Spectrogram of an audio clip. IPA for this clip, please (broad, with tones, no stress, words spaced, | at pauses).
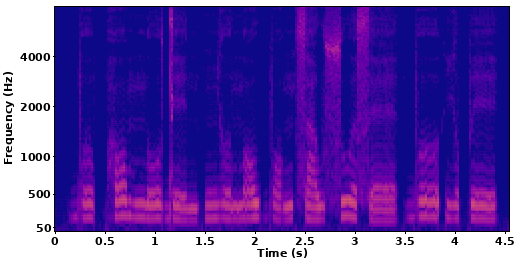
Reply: bɤː˧˩p̚hɔː˥˨m noː˧deː˧˩n | ɲɤː˧˩nɔː˧wbɔː˩˧ŋ sa˩w su˥˨ə̯sɛː˩ | bɤː˥˨ʔi˩˧ə̯peː˧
